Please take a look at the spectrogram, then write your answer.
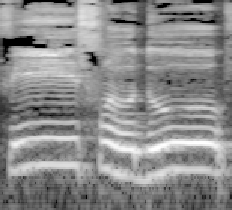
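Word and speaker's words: صدور: ফি সদে পেশ সু সদটা মোটা হবে ফিসু দাল ওয়াও পেশ দু এক টান দিবেন ফিস সুদু ফিসু বলবেন না এখানে সদ সদের জায়গায় সিন উচ্চারণ করবেন না তাহলে কিন্তু ভুল হবে ফিসু দূর নুন জেরিন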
